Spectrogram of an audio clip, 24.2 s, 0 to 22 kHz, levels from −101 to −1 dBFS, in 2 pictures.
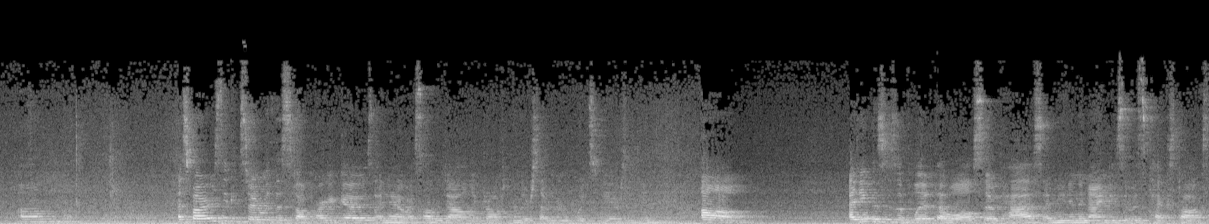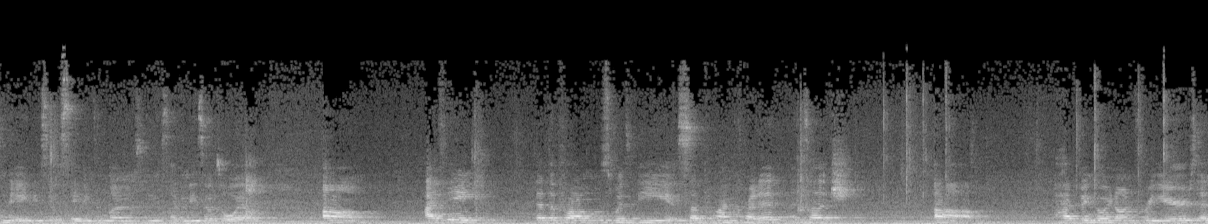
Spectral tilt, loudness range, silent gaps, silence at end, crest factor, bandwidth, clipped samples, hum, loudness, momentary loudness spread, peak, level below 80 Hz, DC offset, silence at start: -5.5 dB/octave; 2 LU; none; 0 s; 18 dB; 16.5 kHz; under 0.1%; none; -20 LUFS; 10 LU; -2 dBFS; -28 dBFS; under 0.1%; 0 s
